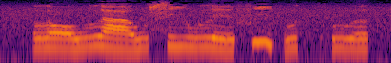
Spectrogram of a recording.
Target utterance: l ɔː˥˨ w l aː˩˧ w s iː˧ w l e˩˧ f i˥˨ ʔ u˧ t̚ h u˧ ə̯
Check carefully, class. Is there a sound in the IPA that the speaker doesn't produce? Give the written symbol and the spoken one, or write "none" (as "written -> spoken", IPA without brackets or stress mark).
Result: ɔː˥˨ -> ɔː˩˧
